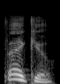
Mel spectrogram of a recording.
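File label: "Thank You" male; Etiquette; Voice Box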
